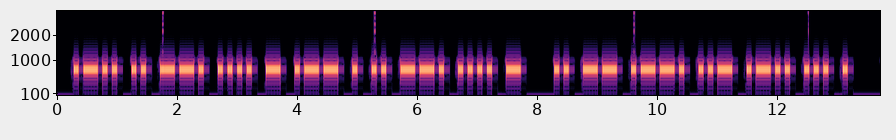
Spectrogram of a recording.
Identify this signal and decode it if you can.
Morse code, heard as a keyed tone, about 15 wpm, 750 Hz. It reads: LIGHTWEIGHT IMPULSE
